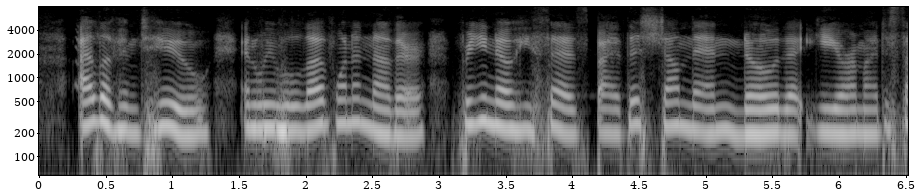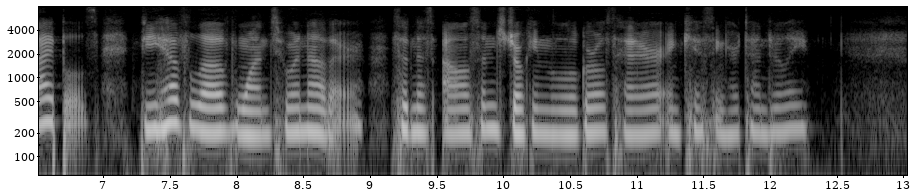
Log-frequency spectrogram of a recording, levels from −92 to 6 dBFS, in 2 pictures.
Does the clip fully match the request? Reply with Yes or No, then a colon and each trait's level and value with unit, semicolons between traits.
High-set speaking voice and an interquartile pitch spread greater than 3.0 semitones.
No: high, 210 Hz; narrow, 2.5 semitones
